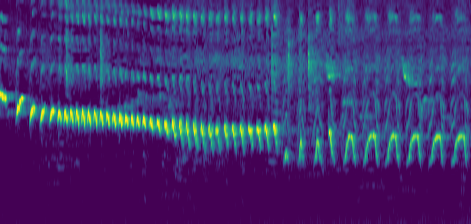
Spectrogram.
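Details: Pet white-rumped shama singing lively: a long series of quick whistled notes gliding slowly downward, then a run of repeated arched whistles, over faint low background noise.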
